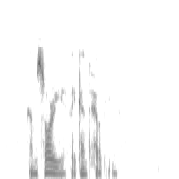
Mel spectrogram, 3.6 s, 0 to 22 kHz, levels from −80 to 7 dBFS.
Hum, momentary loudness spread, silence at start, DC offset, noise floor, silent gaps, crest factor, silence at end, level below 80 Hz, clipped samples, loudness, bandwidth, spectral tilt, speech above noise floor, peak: none; 18 LU; 0.55 s; under 0.1%; -80 dBFS; none; 24 dB; 1.25 s; -72 dBFS; under 0.1%; -35 LUFS; 9.6 kHz; -2.5 dB/octave; 43 dB; -18 dBFS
